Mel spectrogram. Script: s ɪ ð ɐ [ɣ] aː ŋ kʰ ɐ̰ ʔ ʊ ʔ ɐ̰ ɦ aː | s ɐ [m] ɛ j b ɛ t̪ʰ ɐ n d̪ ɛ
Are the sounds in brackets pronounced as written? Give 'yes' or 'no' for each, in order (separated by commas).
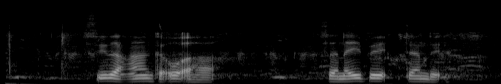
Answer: no, no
